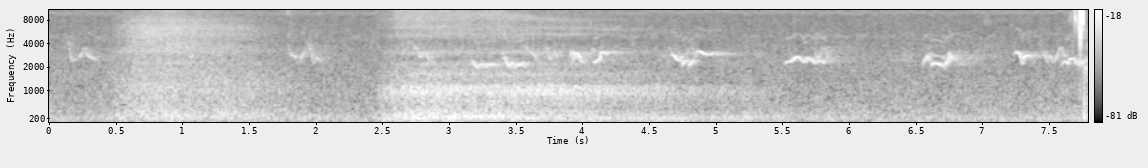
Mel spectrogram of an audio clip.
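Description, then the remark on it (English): Faint birdsong drifts in, short scattered chirps and trills repeating over a steady outdoor hiss with soft rustling swells, and no one speaking. “So, listening to the birds.”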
